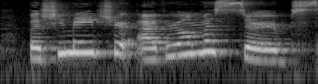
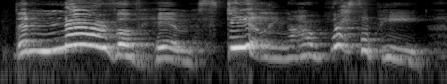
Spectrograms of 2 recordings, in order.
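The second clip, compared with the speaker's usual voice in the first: slow, louder outrage; indignant; 4 semitones higher, 5 dB louder than usual. A narrator's reading. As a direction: spit out the indignation. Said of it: "with fire in her eyes".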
